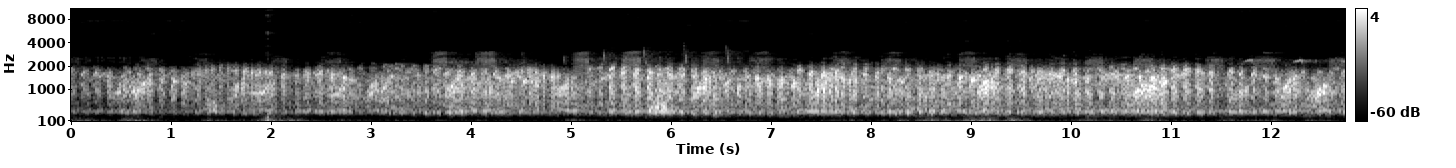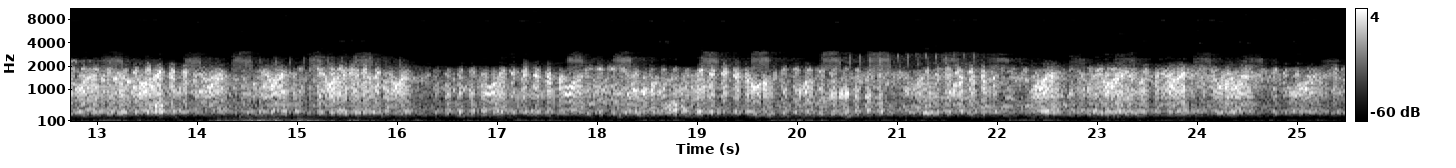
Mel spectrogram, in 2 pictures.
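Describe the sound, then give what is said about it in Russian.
A dense, unbroken chorus of marsh frogs croaking at night, many voices overlapping into a steady loud rattling drone that fills the whole recording without pause. “Слышите? Это дают ночной концерт озерные лягушки.”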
